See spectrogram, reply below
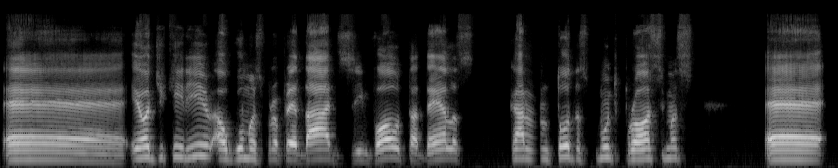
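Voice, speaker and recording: A man's voice: fairly high pitch, smooth, dry recording, studio quality. A man being interviewed as an entrepreneur, talking casually over a call and telling stories with many hesitations and restarts. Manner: relaxed, storytelling with frequent hesitations. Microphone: phone or video call.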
